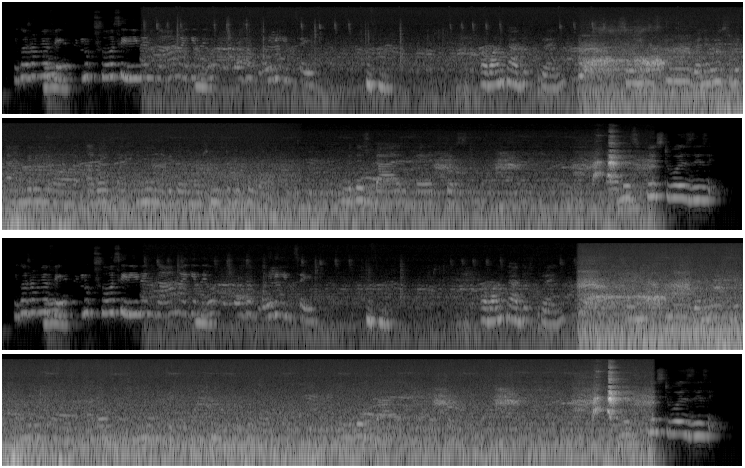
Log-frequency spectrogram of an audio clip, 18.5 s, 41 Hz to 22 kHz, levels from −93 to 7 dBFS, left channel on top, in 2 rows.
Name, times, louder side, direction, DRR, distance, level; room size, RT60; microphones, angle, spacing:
voice 1, 0.2-4.0 5.7-6.0 13.7-14.1 16.2-16.6, equal, 5° right, 0.8 m, -50 dB
sound 1, 1.7-13.0, left 3 dB, 70° left, 0.6 m, -48 dB
voice 2, 4.6-4.9 6.0-7.1 7.7-12.8 13.5-15.1 16.8-18.2, left 1 dB, 20° left, 0.4 m, -45 dB
sound 2, 7.2-17.4, right 7 dB, 80° right, 0.4 m, -38 dB
3.8 x 2.5 x 4.6 m
head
